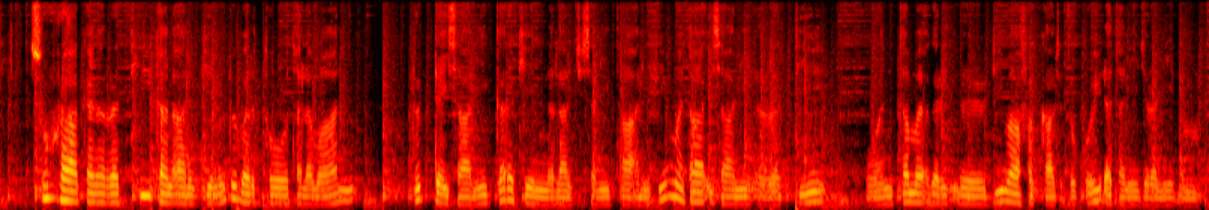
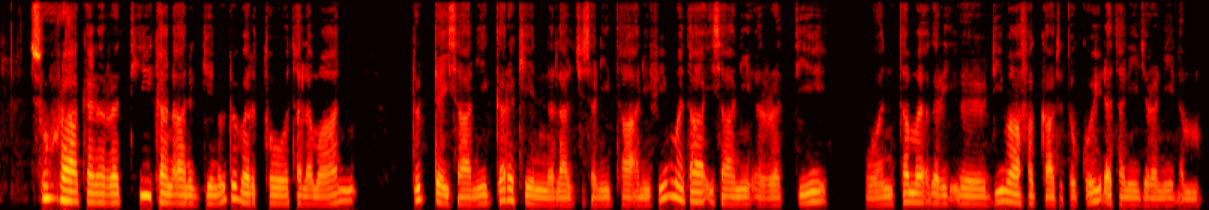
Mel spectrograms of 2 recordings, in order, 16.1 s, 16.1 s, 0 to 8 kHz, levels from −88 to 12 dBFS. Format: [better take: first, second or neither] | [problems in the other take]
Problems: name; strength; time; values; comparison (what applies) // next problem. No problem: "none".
second | background sound (Drum kit); 13 dB below the speech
